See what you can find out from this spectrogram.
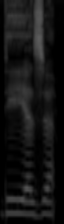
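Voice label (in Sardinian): "dies", female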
